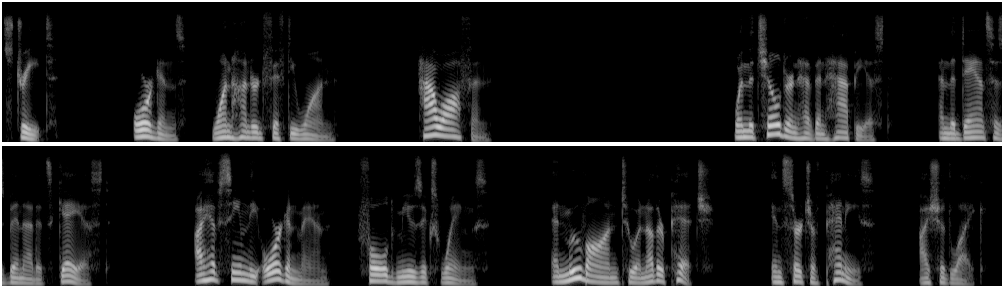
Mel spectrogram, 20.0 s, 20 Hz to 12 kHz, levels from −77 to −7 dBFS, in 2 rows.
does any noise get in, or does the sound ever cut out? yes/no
no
